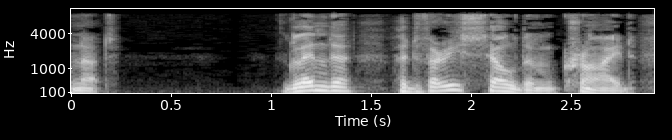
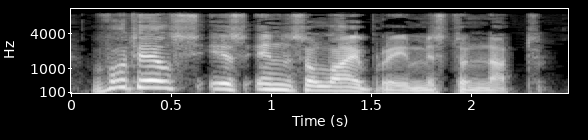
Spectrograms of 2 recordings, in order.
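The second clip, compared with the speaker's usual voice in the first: put-on a mild Uberwaldian accent, the higher voice of a gentle examiner; 7 semitones higher than usual. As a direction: question him in a light Uberwald accent, calming the patient. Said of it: "talking like someone from Uberwald".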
